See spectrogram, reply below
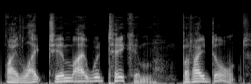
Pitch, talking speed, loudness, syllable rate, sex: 120 Hz, 265 wpm, -18 LUFS, 5.3 syllables/s, male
